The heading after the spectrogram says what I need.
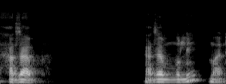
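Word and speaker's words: عذاب: আমরা বাংলাতেও বলি না আজাব, আজাব বলি, বাট এটা হচ্ছে অ্যারাবিকে উচ্চারণটা হবে আইন দিয়ে শুরু হবে, আজাব।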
